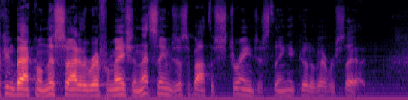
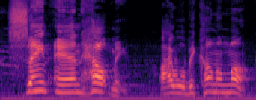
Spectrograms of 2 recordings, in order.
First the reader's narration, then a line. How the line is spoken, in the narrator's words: in terror, he cried out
